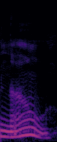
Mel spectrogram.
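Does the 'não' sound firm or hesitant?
hesitant. The no sounds weak, hesitant and playful. It is really a yes disguised as a no. The speaker calls it wrong. "Isso é um sim disfarçado de não"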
